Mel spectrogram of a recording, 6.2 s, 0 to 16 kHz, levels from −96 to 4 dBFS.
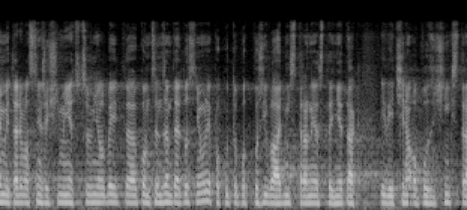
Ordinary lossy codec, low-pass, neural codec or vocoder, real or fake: AAC, 96 kbps; 10.8 kHz; vocoder, 24 kHz, 100 mel bands, Vocos; fake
